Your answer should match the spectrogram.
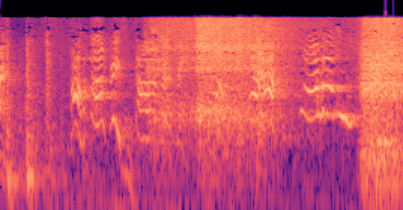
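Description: steam hissing

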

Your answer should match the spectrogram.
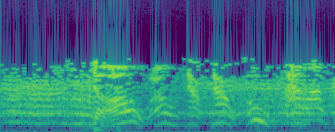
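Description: swarm of bees buzzing

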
